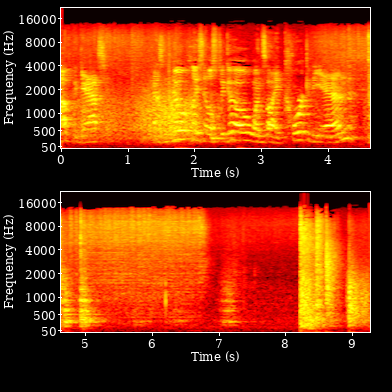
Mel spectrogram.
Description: Whooshing occurs, an adult male is speaks, and then knocking and a popping sound occur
